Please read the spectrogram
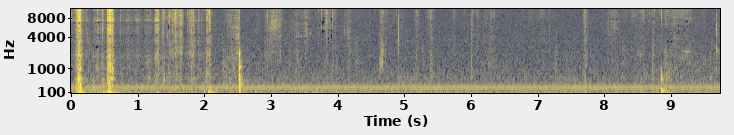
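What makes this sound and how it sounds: A gloved hand carves a solid, light wooden plank with a metal gouge, scraping off curls. Bright, dry scraping and snapping strokes come thick at first, then thin out into softer, scattered scrapes over a faint steady hum.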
